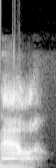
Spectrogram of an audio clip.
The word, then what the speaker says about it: hour: R begins with the letter H, but that H is silent, so the first sound is the vowel O. It is an hour.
